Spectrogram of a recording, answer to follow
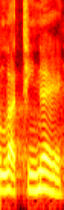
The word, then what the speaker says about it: Latine: Something a little more easy to pronounce in Spanish, the A, so Latine, right?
